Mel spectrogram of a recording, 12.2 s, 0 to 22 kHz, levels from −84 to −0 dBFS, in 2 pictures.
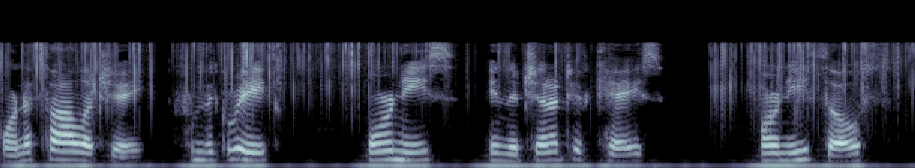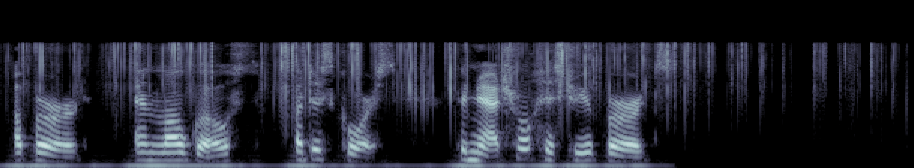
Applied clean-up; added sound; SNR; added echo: none; Crumpling, crinkling; 12 dB; none.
